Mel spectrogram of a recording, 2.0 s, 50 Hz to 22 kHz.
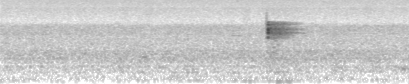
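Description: Near silence, with one faint, sharp click just over a second in: a steel-tip dart landing in a Unicorn Eclipse Pro 2 bristle dartboard.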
